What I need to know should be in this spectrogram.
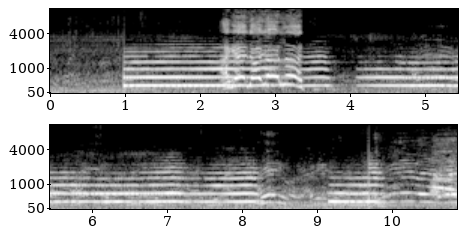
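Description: Several men chant together in unison outdoors.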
